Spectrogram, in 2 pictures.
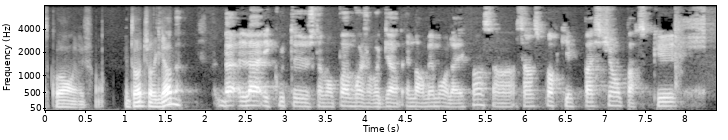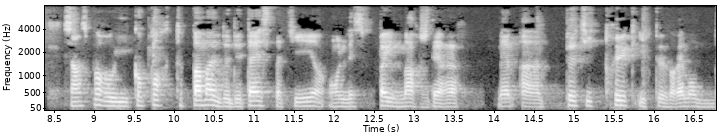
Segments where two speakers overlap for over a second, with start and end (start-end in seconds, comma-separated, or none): none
